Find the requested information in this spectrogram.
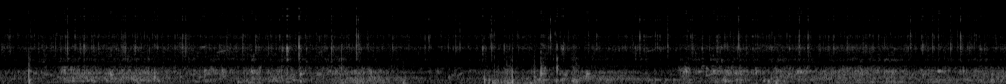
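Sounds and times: faint underwater clicks: 0.0s - 10.0s
underwater rumble of moving water: 0.0s - 10.0s.

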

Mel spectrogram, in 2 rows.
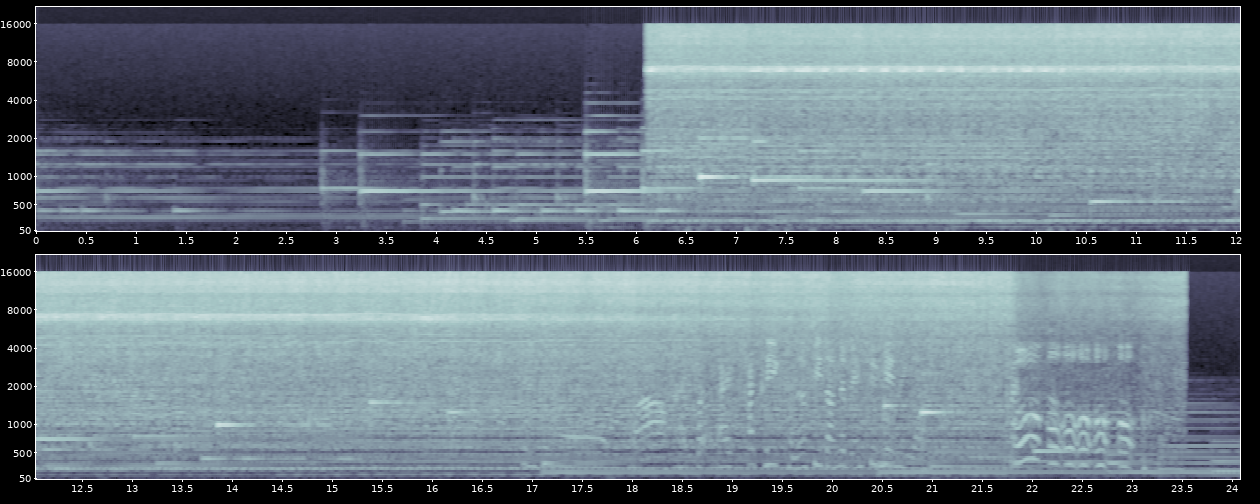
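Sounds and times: steady hiss: 6.1s - 21.9s, 22.5s - 23.6s
slow keyboard notes: 6.1s - 24.0s.

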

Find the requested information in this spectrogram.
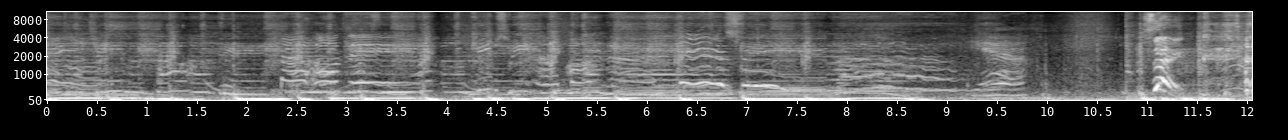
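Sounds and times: woman singing: 0.0s - 9.8s
heavy bass: 0.0s - 12.0s.

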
